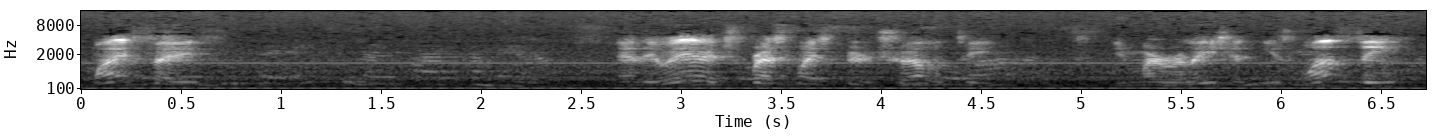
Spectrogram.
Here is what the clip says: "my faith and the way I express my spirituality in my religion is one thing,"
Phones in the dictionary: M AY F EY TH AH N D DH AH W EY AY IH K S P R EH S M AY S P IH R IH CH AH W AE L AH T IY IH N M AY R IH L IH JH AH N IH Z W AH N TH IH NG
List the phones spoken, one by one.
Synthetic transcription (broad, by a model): M AY F EY TH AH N DH AH W EY AY IH K S P R EH S M AY S P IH R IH CH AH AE L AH T IY IH N M AY R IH L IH ZH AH N IH Z W AH N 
